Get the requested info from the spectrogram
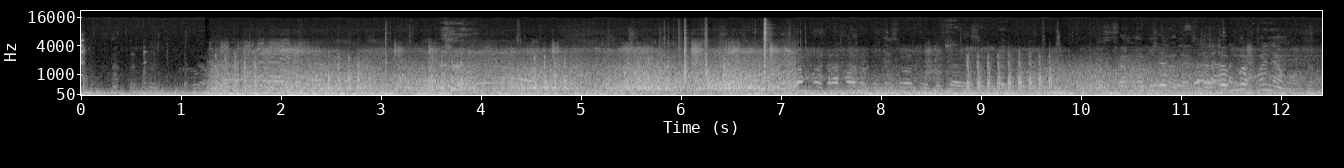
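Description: Men's voices over a steady low rumble, with a few sharp distant gunshots. About nine seconds in, a short rapid run of shots like automatic-weapon fire.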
